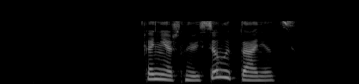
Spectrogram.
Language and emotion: Russian, positive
